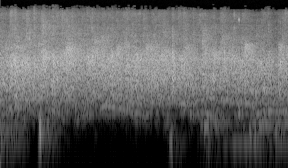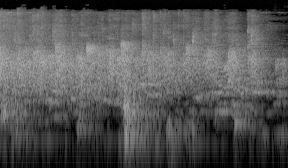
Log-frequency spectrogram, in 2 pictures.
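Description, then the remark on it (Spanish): Sustained audience applause, a dense wash of many hands clapping at steady loudness for several seconds before tapering slightly at the end, with no speech over it. “Un aplauso, por favor.”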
